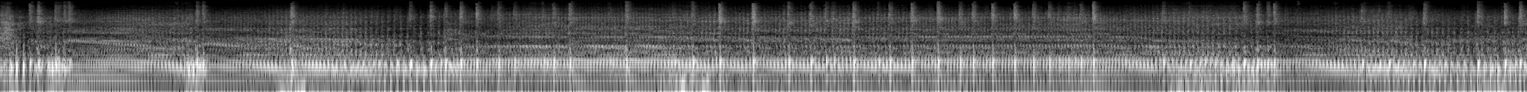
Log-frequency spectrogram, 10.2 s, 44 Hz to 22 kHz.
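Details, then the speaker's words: 2003 Yamaha YZ250 two-stroke, carbureted, kickstarted cold with choke on after four throttle blips: crisp, raspy single-cylinder idle held slightly high and steady by the choke while warming; normal cold fast idle. "the choke keeps the idle a little bit higher. I got to tweak with my idle a little bit."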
